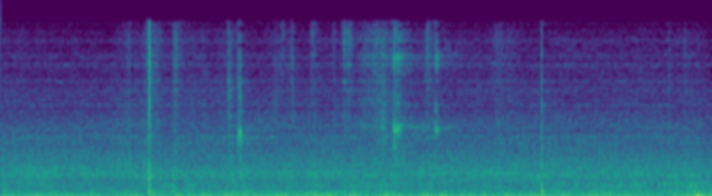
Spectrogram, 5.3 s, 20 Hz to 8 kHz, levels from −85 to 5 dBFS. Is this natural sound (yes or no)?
no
